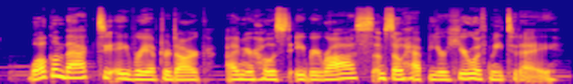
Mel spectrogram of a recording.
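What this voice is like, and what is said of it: Sick voice, sore throat. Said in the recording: “I'm sure you can hear it in my voice. I got sick last week... I had a killer sore throat... I got COVID.”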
